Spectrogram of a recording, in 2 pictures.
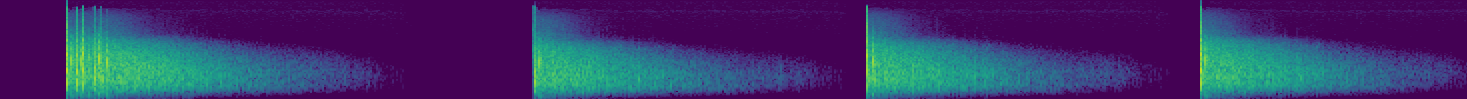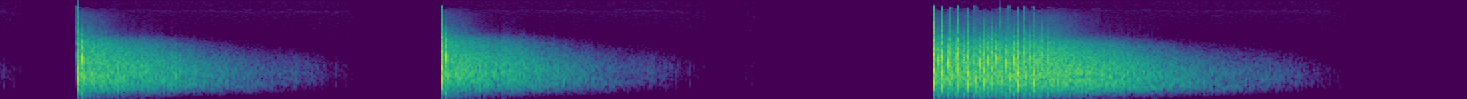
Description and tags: Made in ableton live, automatic fire in distant. Transient click layered on top of gun echo and made into a loop with minor pitch changes to simulate variation in tone.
